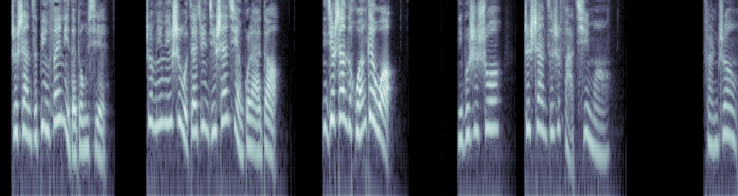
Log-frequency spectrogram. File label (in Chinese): 女 角色; 杨幂; 三生三世白浅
